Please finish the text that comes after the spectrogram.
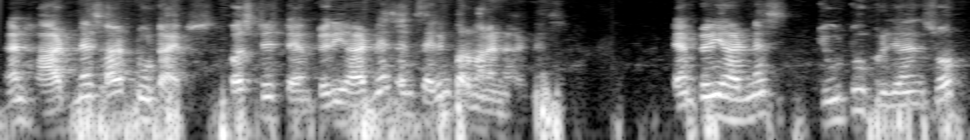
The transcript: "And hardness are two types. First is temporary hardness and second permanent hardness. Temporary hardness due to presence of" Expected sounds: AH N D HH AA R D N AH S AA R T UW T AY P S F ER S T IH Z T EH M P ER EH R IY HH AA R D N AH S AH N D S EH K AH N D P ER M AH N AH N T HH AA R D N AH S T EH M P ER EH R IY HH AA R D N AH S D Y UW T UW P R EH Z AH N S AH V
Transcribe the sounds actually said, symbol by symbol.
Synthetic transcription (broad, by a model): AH N D HH AA R D N AH S AA R T UW T AY P S F ER S T IH Z T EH M P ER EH R IY HH AA R D N AH S AH N D S EH K AH N D P ER M AH N AH N T HH AA R D N AH S T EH M P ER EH R IY HH AA R D N AH S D Y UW T UW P R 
